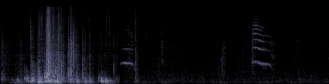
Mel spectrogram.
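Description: Cat thudding and scrambling across carpet for about two seconds, the loudest part, then a short chirp and, about five seconds in, a brief meow.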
